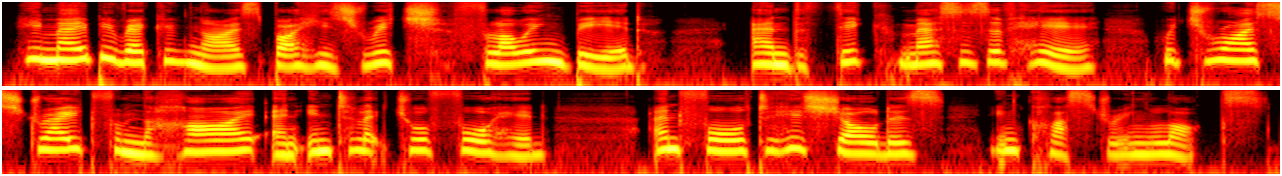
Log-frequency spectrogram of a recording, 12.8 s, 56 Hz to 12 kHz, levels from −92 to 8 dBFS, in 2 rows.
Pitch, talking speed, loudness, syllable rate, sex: 235 Hz, 150 wpm, -18 LUFS, 4.1 syllables/s, female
